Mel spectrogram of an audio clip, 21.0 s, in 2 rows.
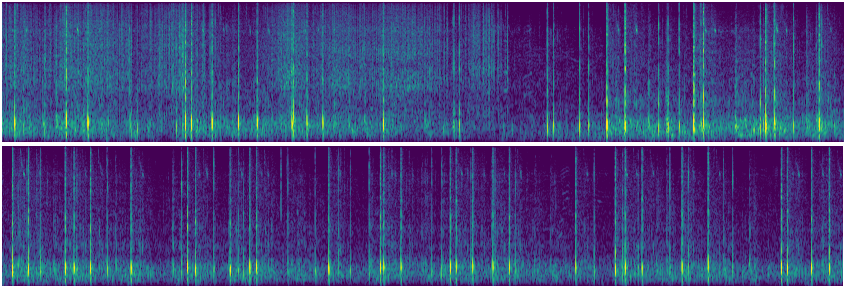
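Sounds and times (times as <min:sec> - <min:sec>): firework shells bursting: 0:00.0 - 0:21.0.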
